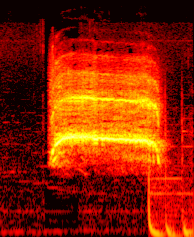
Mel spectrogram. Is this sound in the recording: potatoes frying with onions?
no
